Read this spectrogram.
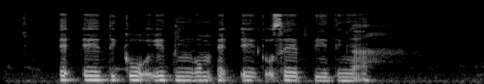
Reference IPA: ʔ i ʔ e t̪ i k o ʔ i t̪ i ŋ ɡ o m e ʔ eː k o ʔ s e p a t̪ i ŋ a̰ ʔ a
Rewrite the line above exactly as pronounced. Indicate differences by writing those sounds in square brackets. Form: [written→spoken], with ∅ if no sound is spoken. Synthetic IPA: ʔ [i→e] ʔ e t̪ i k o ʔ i t̪ i ŋ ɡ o m e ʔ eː k o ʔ s e p [a→i] t̪ i ŋ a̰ ʔ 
